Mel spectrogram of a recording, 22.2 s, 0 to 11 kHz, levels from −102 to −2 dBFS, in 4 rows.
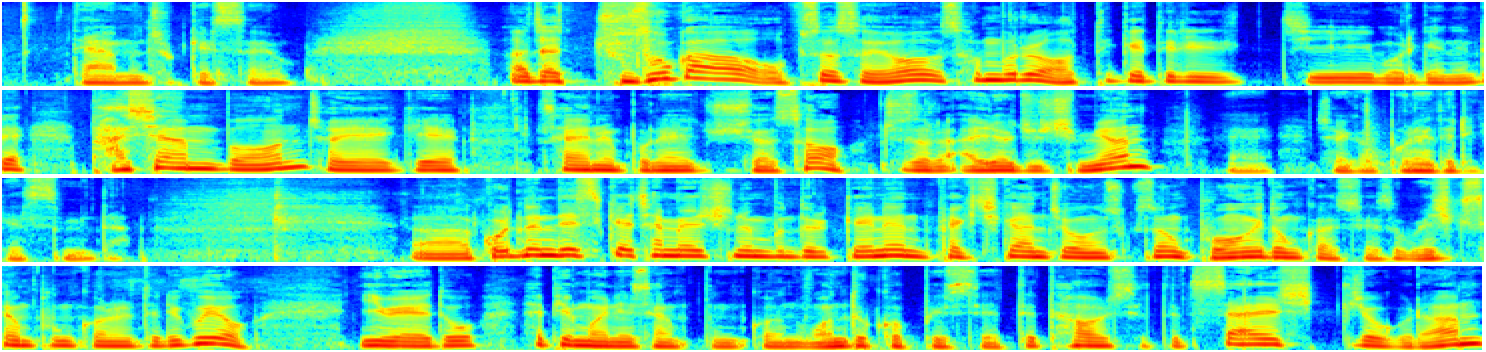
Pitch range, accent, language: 100-150 Hz, native, Korean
